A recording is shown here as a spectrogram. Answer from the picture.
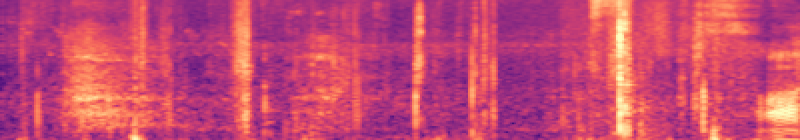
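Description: Tennis ball strikes and bounces on an outdoor hard court: about five short, sharp knocks, the sharpest about three seconds in, with the player's footsteps between them.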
